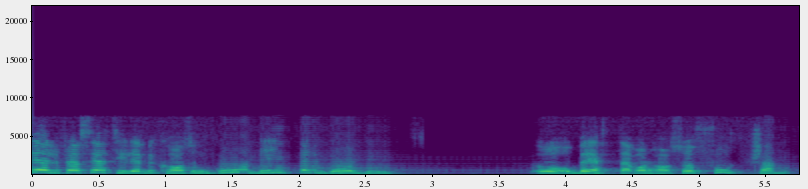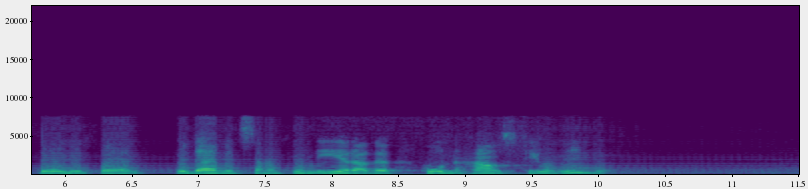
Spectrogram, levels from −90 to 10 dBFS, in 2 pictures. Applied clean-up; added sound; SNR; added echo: neural separator model SepFormer DNS4.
